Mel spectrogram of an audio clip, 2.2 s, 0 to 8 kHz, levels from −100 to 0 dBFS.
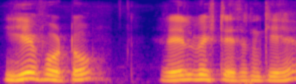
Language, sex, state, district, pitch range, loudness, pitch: Hindi, male, Delhi, New Delhi, 145-175 Hz, -17 LUFS, 165 Hz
